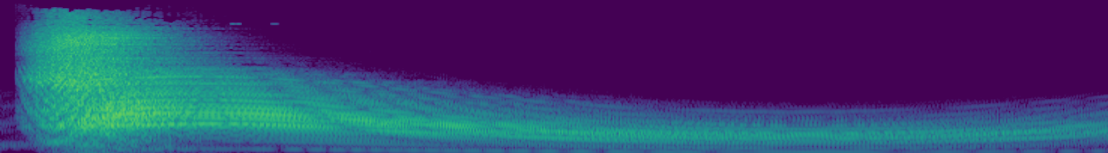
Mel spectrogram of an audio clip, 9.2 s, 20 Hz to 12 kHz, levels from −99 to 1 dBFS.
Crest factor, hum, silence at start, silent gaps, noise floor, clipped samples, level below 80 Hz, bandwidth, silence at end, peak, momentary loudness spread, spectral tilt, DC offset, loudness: 22 dB; none; 0.15 s; none; -49 dBFS; under 0.1%; -70 dBFS; 10.5 kHz; 0 s; -6 dBFS; 28 LU; 1 dB/octave; under 0.1%; -23 LUFS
